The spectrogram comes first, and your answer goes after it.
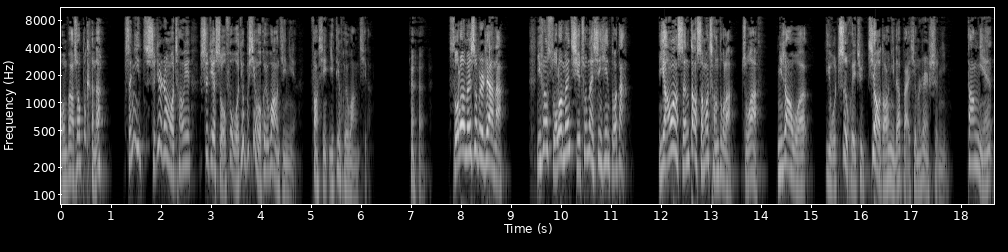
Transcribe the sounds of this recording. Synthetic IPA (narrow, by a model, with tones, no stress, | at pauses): wɔ˨m˧pjɑ˥˩ʊʂwɔ˥pu˥˩kʰɤ˨˩nɤ˧˥ŋ | ʂə˧˥nni˨˩ʂɻ̩˧˥t͡ɕi˥˧ʂɻɻɑ˥˩ŋwɔ˨˩ʈ͡ʂʰɤ˧˥ŋwe˧˥ɪʂɻ̩˥˧t͡ɕjɛ˥˩ʂo˨˩ʊfu˥˩wɔ˨˩t͡ɕjo˥˧ʊp̬u˧˥ɕi˥˩ŋwɔ˨˩we˥˧ɪwɑ˥˧ŋt͡ɕi˥˩nḭ˨˩ | fɑ˥˧ŋɕi˥nʔi˧˥t̪i˥˧ŋxwe˥˧ɪwɑ̰˥˩ŋt͡ɕi̥̰˥˩d̪ə˩ | swɔ˨˩lwɔ˧˥mə˧˥nʂ̬̩˥˩p̬ʂɻ̩˥ʈ͡ʂɤ˥˧jɑ˥˩ŋd̪ə˩ə˩ | ni˨˩ʂ̬wɔ˥swɔ˨˩lwɔ˥mə˧˥nt͡ɕʰi˨˩ʈ͡ʂʰu˥na˥˧˩ɕi˥˩nɕi˥nt̪wɔ˥t̪a˥˩ | jɑ˨˩ŋwɑ˥˩ŋʂə˧˥nt̪ɑ˥˩ʊʂnmə˧ʈ͡ʂʰɤ˧˥ŋt̪u˥˩lə̰˩ | ʈ͡ʂu˨˩ɐ˧˩ | ni˨˩ɻʊwɔ˧˥ | jo˨˩ʊʈ͡ʂɻ̩˥˧xwe˥˧ɪt͡ɕʰy˥˧t͡ɕjɑ˥˧ʊt̪ɑ˧˥ʊni˨˩d̪ə˦pa˨˩ɪɕi˥˧ŋɻə˥˧nʂɻ̩˨˩nḭ˨˩˦ | t̪ɑ˥ŋnjɛ˧˥n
